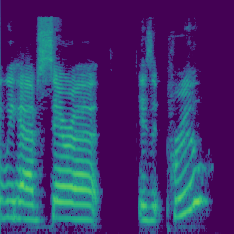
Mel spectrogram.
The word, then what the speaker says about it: Preu: All right, Kansas Helen here, and today we have Sarah, is it Prue? Preu. Yep. Good. I've never heard it pronounced, so I wasn't sure.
